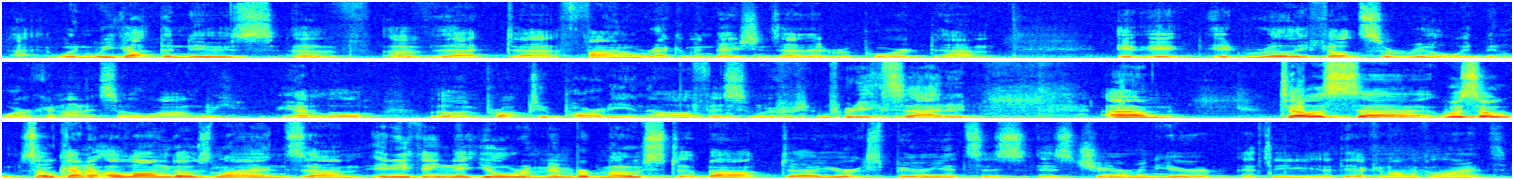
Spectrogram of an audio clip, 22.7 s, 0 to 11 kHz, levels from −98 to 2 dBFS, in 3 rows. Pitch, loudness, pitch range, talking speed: 125 Hz, -27 LUFS, 100-145 Hz, 200 wpm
